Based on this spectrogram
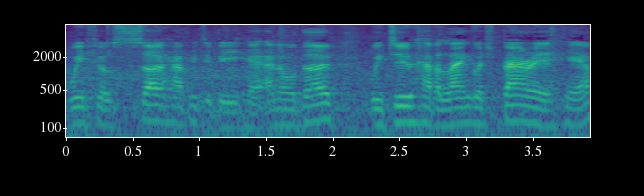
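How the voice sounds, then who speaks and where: At a fairly quick pace, a man speaks with ordinary pitch variation amid noticeable background noise and audible room echo. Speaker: travel vlogger. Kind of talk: casual vlog chat. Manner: loud.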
